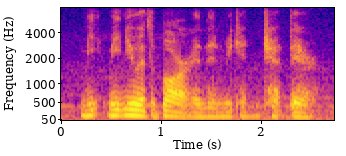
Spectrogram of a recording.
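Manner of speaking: whispered speech. Voicing the second mate who runs down to Bovar: a whisper. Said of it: "and he whispers".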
